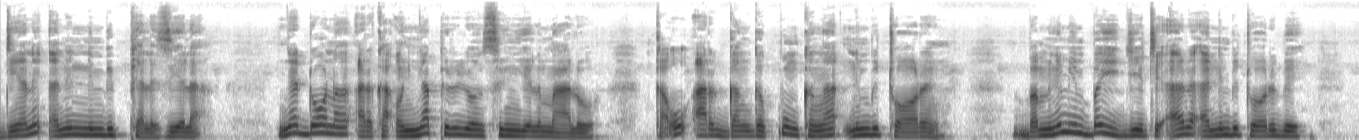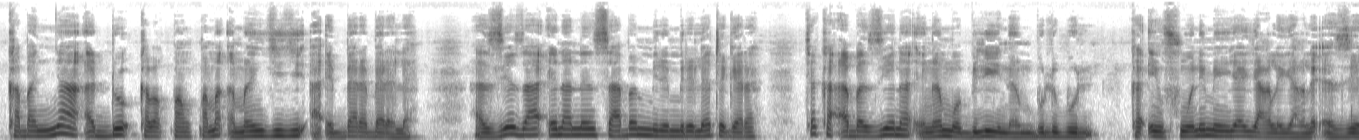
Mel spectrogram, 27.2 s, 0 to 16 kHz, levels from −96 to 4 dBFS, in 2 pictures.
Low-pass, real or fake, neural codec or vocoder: 14.4 kHz; real; none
